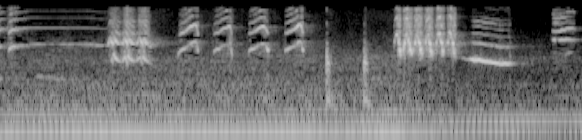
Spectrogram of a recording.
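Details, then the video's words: Mixed pied starling, Nias myna and hybrid song for tutoring: bright rasping bursts and quick descending chirps over a steady low electrical hum, ending with a falling whistle. "Masteran Jalak Suren dan Jalak Nias Dengan Kicauan Jalak Hybrid Nias X Suren Gacor Isian Unik"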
